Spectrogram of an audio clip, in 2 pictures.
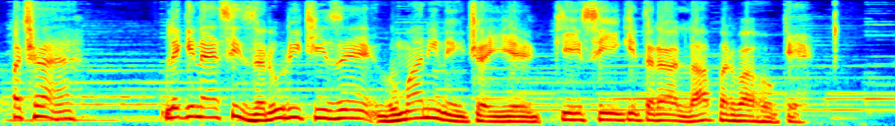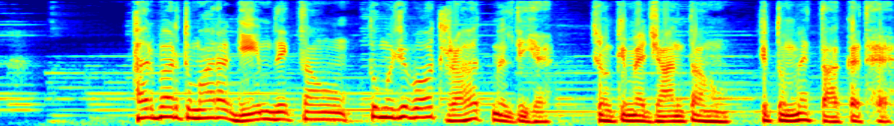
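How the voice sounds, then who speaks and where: A male voice actor dubbing a caring, gently teasing guardian figure in a drama. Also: a little high, big pitch swings, moderate pace, music in the background. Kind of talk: dubbed drama dialogue.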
